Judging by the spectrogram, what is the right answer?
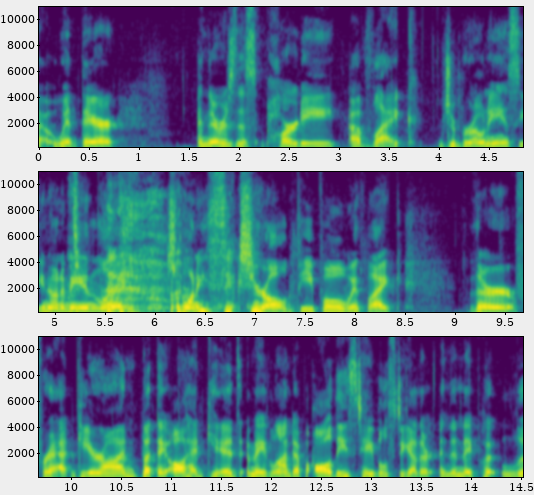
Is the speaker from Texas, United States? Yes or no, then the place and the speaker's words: no; Louisville, Kentucky, United States; now in Nashville, United States; I am from Louisville, and it's actually a Louisville restaurant. So I grew up going to Boomba's. When I lived there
